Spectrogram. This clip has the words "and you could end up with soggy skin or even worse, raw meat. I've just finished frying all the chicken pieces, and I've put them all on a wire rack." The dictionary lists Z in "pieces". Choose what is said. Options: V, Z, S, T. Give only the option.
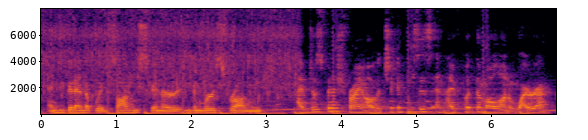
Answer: Z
